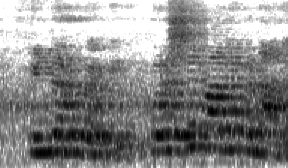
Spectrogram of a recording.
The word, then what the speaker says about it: interrogative: हम इसको इंटरोगेटिव बोलते हैं, लेकिन इंटरोगेटिव गलत वर्ड है. हमें इंटरोगेटिव बोलना है, हमें गे नहीं बोलना है, हमें ग वर्ड यूज करना है, इंटरोगेटिव बोलना है.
